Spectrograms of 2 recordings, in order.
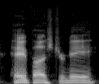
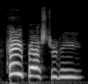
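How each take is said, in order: First: Put-on lower, deeper voice of the same kid now grown. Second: Much higher squeaky kid voice imitating a young boy; boy's unbroken voice. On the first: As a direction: drop it low like the boy whose voice has broken. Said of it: "he called me on the phone and goes". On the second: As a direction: chirp it like a kid before his voice broke. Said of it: "so he talked like this".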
